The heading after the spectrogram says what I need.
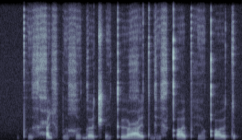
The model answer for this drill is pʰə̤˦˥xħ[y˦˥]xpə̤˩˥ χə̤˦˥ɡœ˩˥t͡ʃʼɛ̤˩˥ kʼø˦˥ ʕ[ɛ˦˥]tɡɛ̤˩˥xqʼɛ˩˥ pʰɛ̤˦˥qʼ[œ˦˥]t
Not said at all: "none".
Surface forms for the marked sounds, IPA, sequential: i˦˥, ɛ˩˥, œ˩˥

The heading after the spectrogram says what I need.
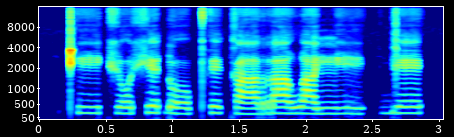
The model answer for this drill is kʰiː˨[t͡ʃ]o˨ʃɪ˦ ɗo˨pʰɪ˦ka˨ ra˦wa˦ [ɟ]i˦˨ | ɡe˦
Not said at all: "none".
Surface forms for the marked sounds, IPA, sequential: t͡ʃ, ɲ

